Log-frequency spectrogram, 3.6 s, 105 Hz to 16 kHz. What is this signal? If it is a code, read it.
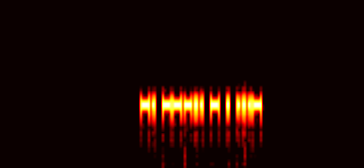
Morse code, heard as a keyed tone, about 46 wpm, 700 Hz. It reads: N8TEV
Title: USA Call Signs - 5 Characters - 45wpm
